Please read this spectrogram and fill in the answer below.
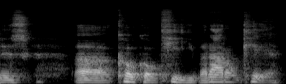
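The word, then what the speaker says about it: CocoCay: want to ask you this you stopped that Coco K it's been uh about a year and a half since I've been to to I I know the correct pronunciation is uh CoCo Key but I don't care it's Coco K yeah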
